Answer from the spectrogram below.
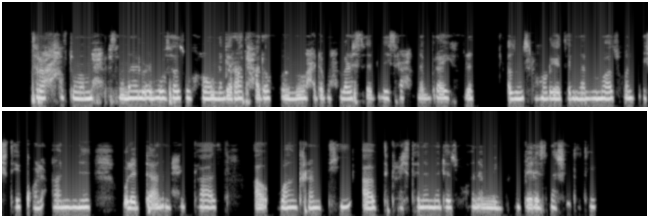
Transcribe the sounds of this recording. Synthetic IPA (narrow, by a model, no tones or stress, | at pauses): sɨɾaħxɐft̪ʰumamaħɾɨsɐnalɨʕɨlbot̪ʰazɨxɐwunɐɡɐɾat̪ħad̪ɐkʰo̞̰jnuħad̪ɐmaħbɐɾɐsɐβɨzɐjsɨɾaħnɐbːɨɾajːɪxɨlɐn | ʔazimɨsɨɾɐxuɾijozɐlnad̪ɨmːazɨxonʔɨʃt̪ʰekʷʼolʕannɨwɔlɐd̪a̰nɨnɨħɨɡaz | ʔa̰βʔɨwankʰɨɾɐmt̪ʰiʔaβt̪ʰi̥kʰɾɐʃt̪ʰɐnɐmɐd̪ɐzɨxo̞nɐ̰mɨ | ɨbɐlɐsnaʃɐt̪ʰːɐt̪ʰɨjːu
